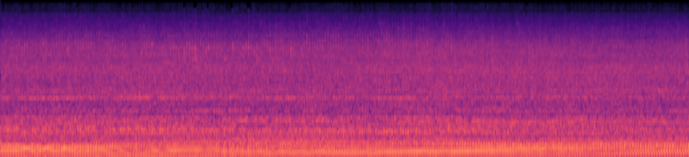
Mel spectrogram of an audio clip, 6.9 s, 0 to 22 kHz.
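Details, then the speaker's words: 2023 Can-Am Maverick X3 DS Turbo (135 hp), first oil change, idling after a rattly start-up following the oil refill: smooth, even idle with a steady low drone and no rattle left; engine settled fine. "ay well that definitely evened out but I did not like the sound of that that was weird"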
